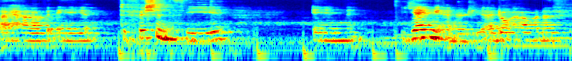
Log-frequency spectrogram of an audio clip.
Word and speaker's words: yang: behind the yin yang young sorry i pronounced that wrong earlier it's the yin yang symbol yeah i'm gonna give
